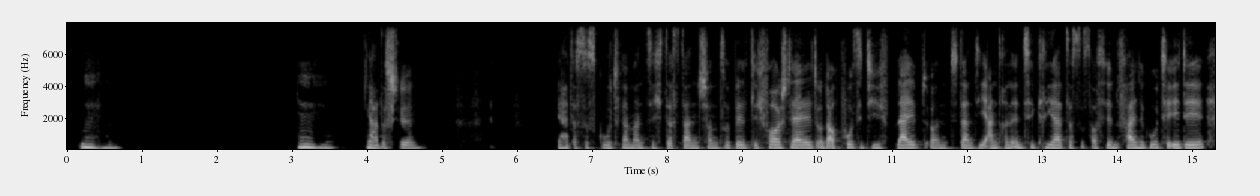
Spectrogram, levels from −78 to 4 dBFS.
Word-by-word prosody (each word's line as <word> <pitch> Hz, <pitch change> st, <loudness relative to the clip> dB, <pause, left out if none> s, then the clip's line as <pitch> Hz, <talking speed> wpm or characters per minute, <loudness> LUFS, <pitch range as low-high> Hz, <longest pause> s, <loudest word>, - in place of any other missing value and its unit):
Mhm. 180 Hz, -3 st, +2 dB, 2.3 s
Mhm. 190 Hz, -3 st, +5 dB, 0.4 s
Ja, 185 Hz, -4 st, +3 dB
das 170 Hz, +1 st, -2 dB
schön. 170 Hz, 0 st, -4 dB, 1.8 s
Ja, 175 Hz, -1 st, -1 dB
das 170 Hz, 0 st, -6 dB
ist 170 Hz, -, -2 dB
gut, 175 Hz, -1 st, -5 dB
wenn 170 Hz, -1 st, 0 dB
man 165 Hz, -1 st, -3 dB
sich 170 Hz, 0 st, -5 dB
das 160 Hz, 0 st, -3 dB
dann 160 Hz, -1 st, -1 dB
schon 165 Hz, -1 st, -1 dB
so 170 Hz, +1 st, -5 dB
bildlich 175 Hz, -1 st, -2 dB
vorstellt 180 Hz, -2 st, +3 dB
und 165 Hz, -, -2 dB
auch -, -, +2 dB
positiv 180 Hz, -2 st, -2 dB
bleibt 180 Hz, +1 st, +3 dB
und 165 Hz, +1 st, -5 dB
dann 165 Hz, -1 st, +2 dB
die 170 Hz, 0 st, -2 dB
anderen 175 Hz, 0 st, -1 dB
integriert. 175 Hz, 0 st, 0 dB
Das 170 Hz, 0 st, -2 dB
ist 175 Hz, -, -8 dB
auf 175 Hz, -, -5 dB
jeden 180 Hz, +1 st, 0 dB
Fall 170 Hz, -4 st, +3 dB
'ne 175 Hz, -, +1 dB
gute 185 Hz, 0 st, 0 dB
Idee. 180 Hz, +2 st, +3 dB
175 Hz, 135 wpm, -26 LUFS, 170-180 Hz, 2.3 s, Mhm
